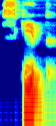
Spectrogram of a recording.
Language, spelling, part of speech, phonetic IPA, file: Russian, скит, noun, [skʲit], Ru-скит.ogg
- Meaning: 1. skete (in Eastern Christianity, a small hermitage at some distance from the main monastery) 2. remote monastery among Old Believers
